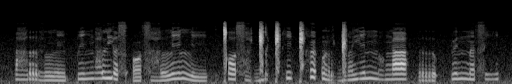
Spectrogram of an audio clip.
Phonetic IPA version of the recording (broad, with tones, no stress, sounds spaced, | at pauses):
a̤˦ r ə̤˨ lː ĩ˩ pː i˦ ŋ a̤˥ l j ə˩ s ʔ ɔ̃˩ s a̤˨ lː i˥ lː i˩ | ǀ ɔ˦ s a̤˩ ɡ͡ǁ ə˦ ǁʰ i˦ ǁʰ ə̃˥ ʔ ũ˩ r ɡ͡ǁ œ̃˦ j i˥ nː ɔ̤˦ ŋ a˥ | r u˩ ʔ pː y˥ nː ə̃˦ s i̤˥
